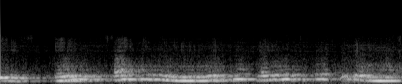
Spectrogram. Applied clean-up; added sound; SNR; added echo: neural separator model SepFormer DNS4.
